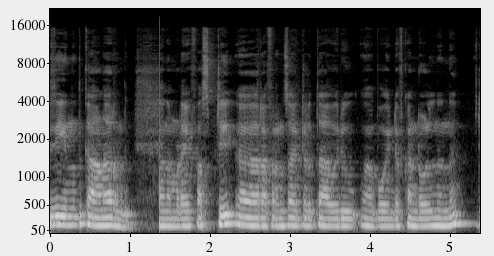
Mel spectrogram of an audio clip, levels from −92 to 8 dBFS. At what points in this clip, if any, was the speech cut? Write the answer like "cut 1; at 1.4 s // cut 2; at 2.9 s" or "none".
cut 1; at 1.4 s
